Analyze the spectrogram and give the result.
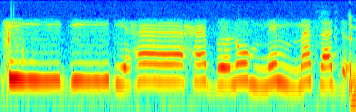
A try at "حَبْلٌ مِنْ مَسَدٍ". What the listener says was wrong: Do complete غنة. حبل من مسد. ميم مشدد.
